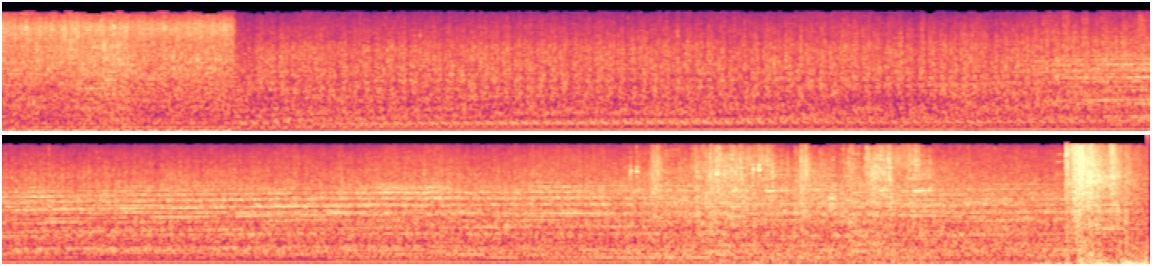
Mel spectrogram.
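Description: A propeller plane's engine drones steadily and rises in pitch.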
